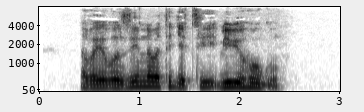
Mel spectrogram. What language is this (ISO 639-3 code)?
kin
